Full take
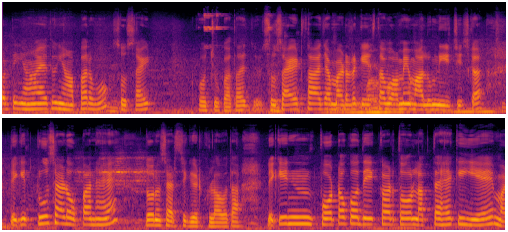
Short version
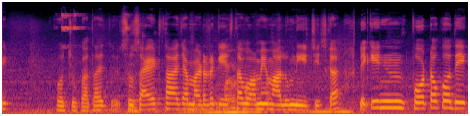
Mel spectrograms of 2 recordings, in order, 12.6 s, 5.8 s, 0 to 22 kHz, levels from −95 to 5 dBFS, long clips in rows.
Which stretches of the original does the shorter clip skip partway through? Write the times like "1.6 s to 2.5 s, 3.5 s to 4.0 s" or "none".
6.1 s to 9.5 s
